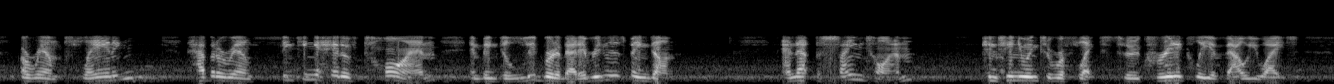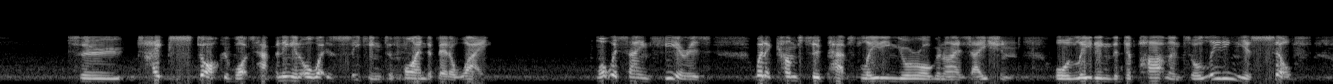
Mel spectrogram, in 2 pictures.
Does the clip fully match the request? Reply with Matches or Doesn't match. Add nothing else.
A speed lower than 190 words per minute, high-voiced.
Matches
